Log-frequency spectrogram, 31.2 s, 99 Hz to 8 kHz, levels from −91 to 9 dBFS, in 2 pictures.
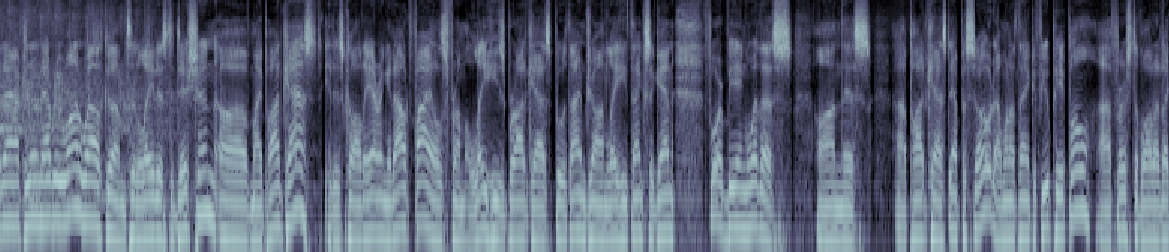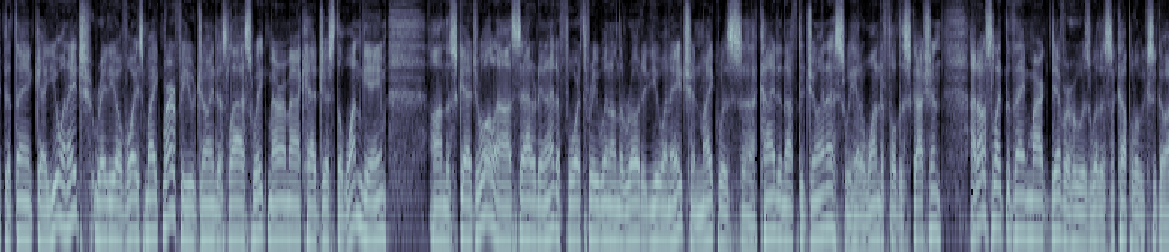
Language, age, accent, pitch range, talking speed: English, 50-69, American, 110-135 Hz, 215 wpm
